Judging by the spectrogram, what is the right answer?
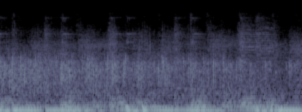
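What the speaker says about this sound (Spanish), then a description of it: "Tenemos un fortísimo aplauso al gran Miguel!" Sustained audience applause at a live singer-songwriter show, a dense, steady wash of clapping that holds loud and even throughout without pauses.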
